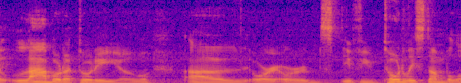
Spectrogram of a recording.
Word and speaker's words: laboratorio: Laboratorio, right? The second to last syllable is there.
